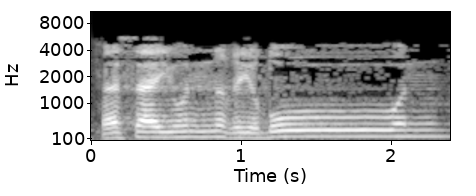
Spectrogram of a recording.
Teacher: أظهرنا النون عند الغين · Term: إظهار النون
